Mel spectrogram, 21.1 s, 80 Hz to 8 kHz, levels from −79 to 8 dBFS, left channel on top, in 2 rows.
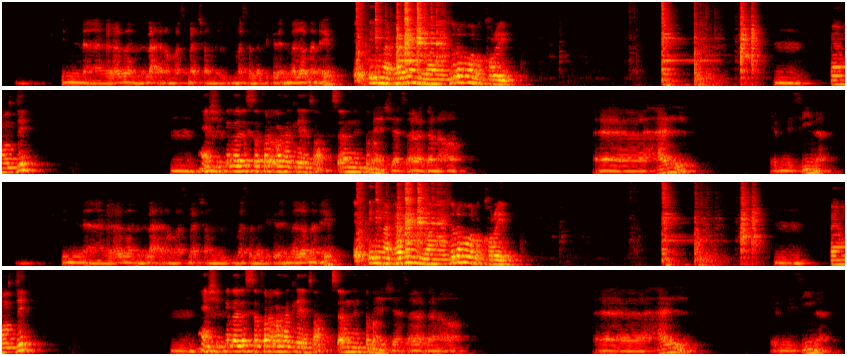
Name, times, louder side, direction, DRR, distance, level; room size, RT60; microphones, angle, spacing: voice 1, 0.7-4.2 8.8-8.9 9.6-10.0 12.6-13.8 15.1-16.3 17.9-19.2 20.1-20.8, left 1 dB, 45° left, 0 dB, 0.6 m, -31 dB
sound 1, 4.4-5.6 8.2-9.4, left 3 dB, 75° left, 0.9 m, -25 dB
voice 2, 4.4-6.4 10.4-10.9 13.0-15.2, right 1 dB, 80° right, 1 dB, 1.1 m, -22 dB
3.7 x 2.8 x 2.4 m, 0.41 s
head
